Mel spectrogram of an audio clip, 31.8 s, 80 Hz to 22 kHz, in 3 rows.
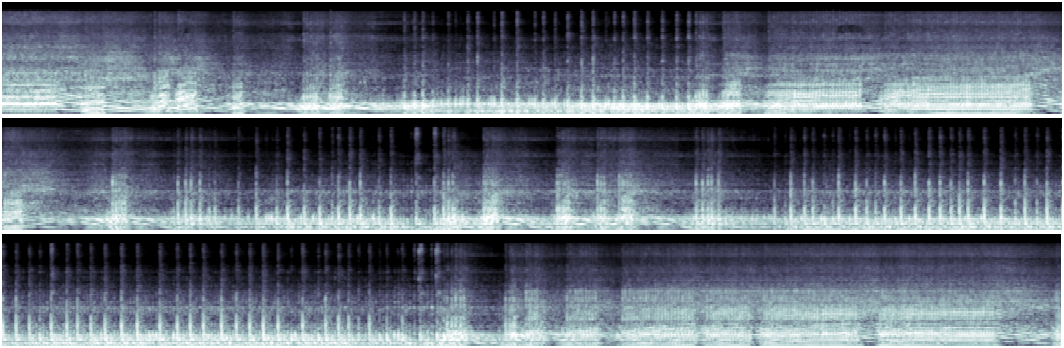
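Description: Homelite VI 955 82cc two-stroke chainsaw running out of the cut, revved up and down in repeated throttle blips, held at a steadier speed through the middle, then blipped again near the end. Its Tillotson carburettor is set slightly rich, so it is running a little rich.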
